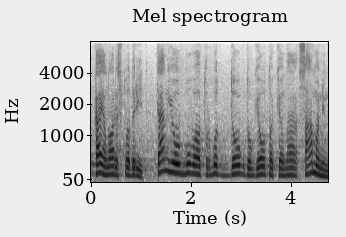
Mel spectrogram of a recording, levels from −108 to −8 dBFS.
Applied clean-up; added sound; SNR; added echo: none; none; none; none.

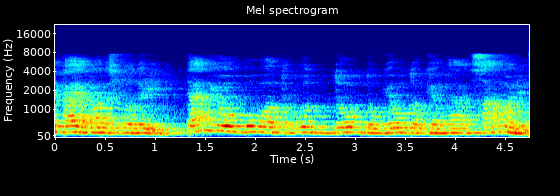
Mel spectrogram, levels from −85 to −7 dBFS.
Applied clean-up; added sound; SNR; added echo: none; none; none; reverberation time 1.1 s.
